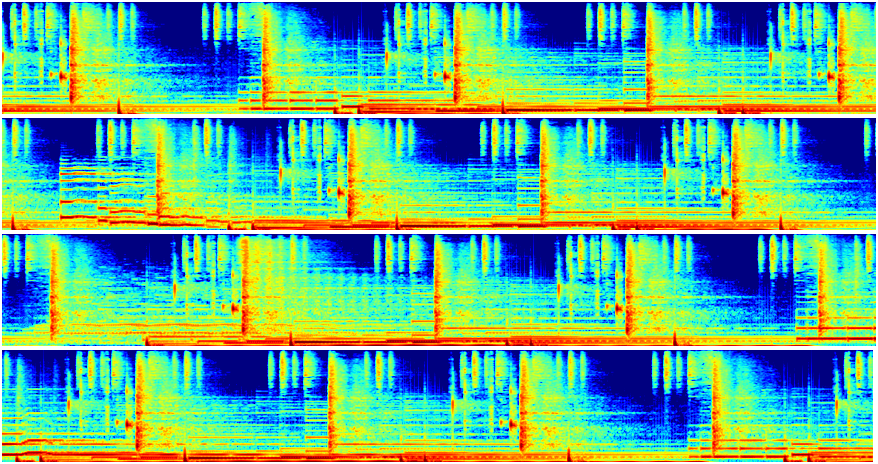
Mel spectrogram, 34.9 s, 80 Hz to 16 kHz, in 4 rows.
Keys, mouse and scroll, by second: 0.0-3.1 typing, 3.5 Down, 4.7 Up, 4.8 Return, 5.5-7.1 typing, 7.2 Return, 8.9-16.8 typing, 13.5 click, 15.6 click, 16.2 Left, 16.3 Return, 18.4-25.1 typing, 19.2 Right, 19.4 Return, 21.4 click, 24.0 click, 24.3 Return, 26.9 b, 27.7 Return, 27.8 v, 28.3 Return, 28.5 c, 29.4 Right, 29.6 Return, 30.0-34.9 typing, 31.8 click, 34.0 click, 34.2 Return.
